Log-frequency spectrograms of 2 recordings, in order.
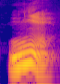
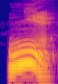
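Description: No difference in how they are said.

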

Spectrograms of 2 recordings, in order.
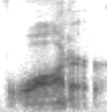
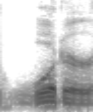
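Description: First: The word is said in a neutral accent. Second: The word is said in a Philadelphia accent. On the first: The speaker calls it right. "instead of water" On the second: The speaker calls it wrong. "when people from Philadelphia say water"

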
